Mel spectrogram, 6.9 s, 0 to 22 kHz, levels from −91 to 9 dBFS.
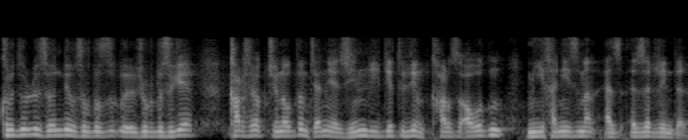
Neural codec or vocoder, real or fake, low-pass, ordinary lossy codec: codec, 16 kHz in and 24 kHz out, 0.9 kbps, LongCat-Audio-Codec, fine tuned four codebook decoder; fake; 7.2 kHz; none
